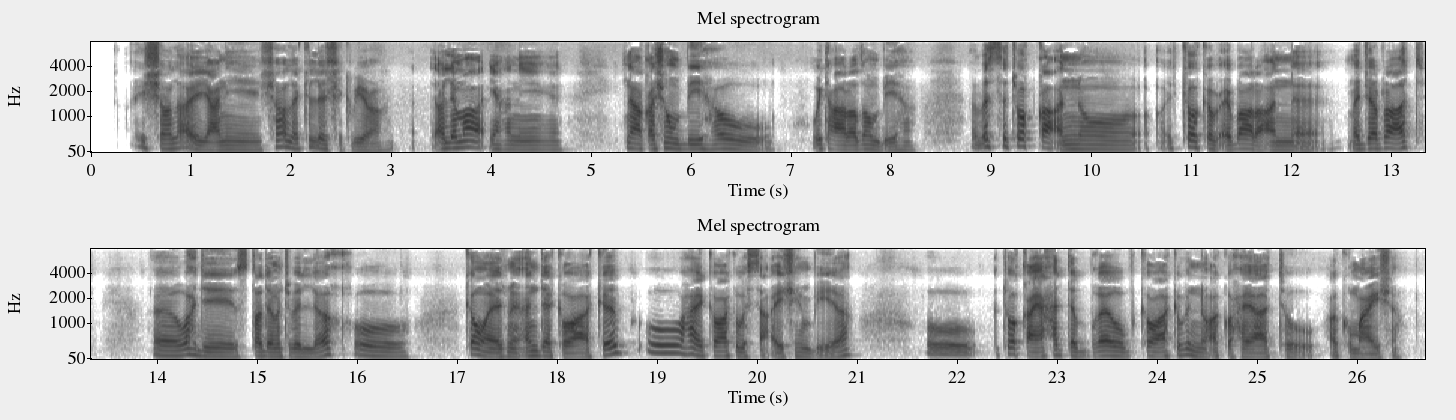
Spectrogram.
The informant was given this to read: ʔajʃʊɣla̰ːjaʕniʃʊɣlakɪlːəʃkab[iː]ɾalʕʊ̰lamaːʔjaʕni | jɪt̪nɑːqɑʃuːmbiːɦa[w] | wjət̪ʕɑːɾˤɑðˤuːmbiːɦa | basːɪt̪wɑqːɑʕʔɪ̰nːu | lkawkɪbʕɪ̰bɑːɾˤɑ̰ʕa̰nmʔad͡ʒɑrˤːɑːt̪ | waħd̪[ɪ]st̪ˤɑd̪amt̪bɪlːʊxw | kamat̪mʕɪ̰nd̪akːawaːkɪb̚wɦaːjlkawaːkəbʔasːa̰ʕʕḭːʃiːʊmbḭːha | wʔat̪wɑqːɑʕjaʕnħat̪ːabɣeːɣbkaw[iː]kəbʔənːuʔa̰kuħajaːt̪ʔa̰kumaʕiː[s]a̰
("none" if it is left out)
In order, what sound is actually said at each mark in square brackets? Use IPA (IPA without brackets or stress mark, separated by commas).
iː, w, i, aː, ʃ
